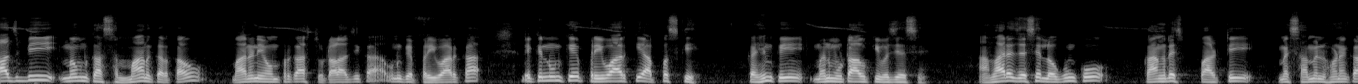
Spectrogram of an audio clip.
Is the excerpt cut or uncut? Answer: uncut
